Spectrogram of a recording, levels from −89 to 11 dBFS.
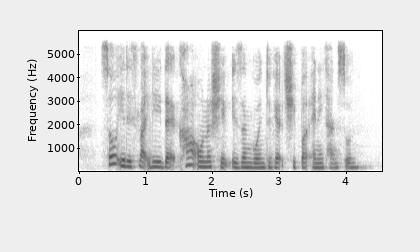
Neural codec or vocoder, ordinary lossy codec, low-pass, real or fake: codec, 16 kHz, 1 kbps, X-Codec, HuBERT features, trained on LibriSpeech; none; 5.4 kHz; fake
